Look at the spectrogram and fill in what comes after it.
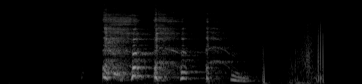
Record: {
  "cough_length": "3.6 s",
  "cough_amplitude": 3433,
  "cough_signal_mean_std_ratio": 0.42,
  "survey_phase": "alpha (2021-03-01 to 2021-08-12)",
  "age": "45-64",
  "gender": "Female",
  "wearing_mask": "No",
  "symptom_none": true,
  "smoker_status": "Never smoked",
  "respiratory_condition_asthma": true,
  "respiratory_condition_other": false,
  "recruitment_source": "REACT",
  "submission_delay": "2 days",
  "covid_test_result": "Negative",
  "covid_test_method": "RT-qPCR"
}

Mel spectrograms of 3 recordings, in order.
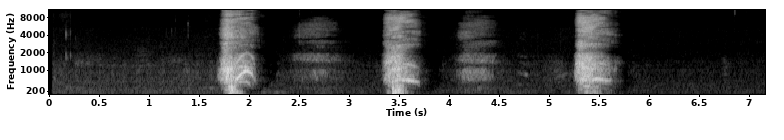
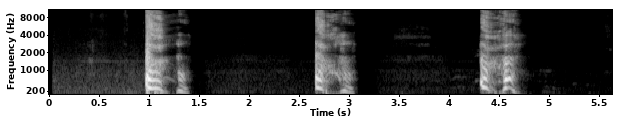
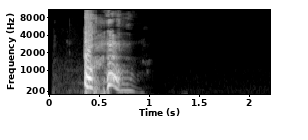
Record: {
  "exhalation_length": "7.2 s",
  "exhalation_amplitude": 29572,
  "exhalation_signal_mean_std_ratio": 0.29,
  "three_cough_length": "5.6 s",
  "three_cough_amplitude": 32768,
  "three_cough_signal_mean_std_ratio": 0.22,
  "cough_length": "2.2 s",
  "cough_amplitude": 32768,
  "cough_signal_mean_std_ratio": 0.25,
  "survey_phase": "alpha (2021-03-01 to 2021-08-12)",
  "age": "45-64",
  "gender": "Female",
  "wearing_mask": "No",
  "symptom_fatigue": true,
  "symptom_headache": true,
  "smoker_status": "Never smoked",
  "respiratory_condition_asthma": false,
  "respiratory_condition_other": false,
  "recruitment_source": "Test and Trace",
  "submission_delay": "2 days",
  "covid_test_result": "Positive",
  "covid_test_method": "RT-qPCR"
}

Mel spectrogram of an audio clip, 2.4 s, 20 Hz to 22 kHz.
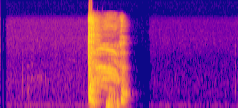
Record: {
  "cough_length": "2.4 s",
  "cough_amplitude": 32768,
  "cough_signal_mean_std_ratio": 0.27,
  "survey_phase": "beta (2021-08-13 to 2022-03-07)",
  "age": "18-44",
  "gender": "Female",
  "wearing_mask": "No",
  "symptom_cough_any": true,
  "symptom_runny_or_blocked_nose": true,
  "symptom_sore_throat": true,
  "symptom_headache": true,
  "symptom_other": true,
  "symptom_onset": "4 days",
  "smoker_status": "Never smoked",
  "respiratory_condition_asthma": false,
  "respiratory_condition_other": false,
  "recruitment_source": "Test and Trace",
  "submission_delay": "2 days",
  "covid_test_result": "Positive",
  "covid_test_method": "ePCR"
}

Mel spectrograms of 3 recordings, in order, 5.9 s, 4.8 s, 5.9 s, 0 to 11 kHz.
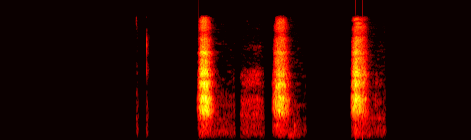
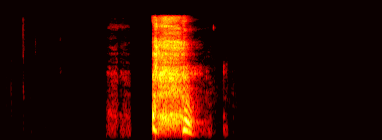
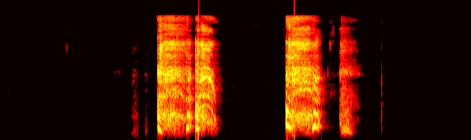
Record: {
  "exhalation_length": "5.9 s",
  "exhalation_amplitude": 24051,
  "exhalation_signal_mean_std_ratio": 0.21,
  "cough_length": "4.8 s",
  "cough_amplitude": 28989,
  "cough_signal_mean_std_ratio": 0.26,
  "three_cough_length": "5.9 s",
  "three_cough_amplitude": 30116,
  "three_cough_signal_mean_std_ratio": 0.34,
  "survey_phase": "beta (2021-08-13 to 2022-03-07)",
  "age": "18-44",
  "gender": "Female",
  "wearing_mask": "No",
  "symptom_cough_any": true,
  "symptom_runny_or_blocked_nose": true,
  "symptom_shortness_of_breath": true,
  "symptom_sore_throat": true,
  "symptom_fatigue": true,
  "symptom_headache": true,
  "symptom_change_to_sense_of_smell_or_taste": true,
  "symptom_loss_of_taste": true,
  "symptom_onset": "4 days",
  "smoker_status": "Never smoked",
  "respiratory_condition_asthma": true,
  "respiratory_condition_other": false,
  "recruitment_source": "Test and Trace",
  "submission_delay": "2 days",
  "covid_test_result": "Positive",
  "covid_test_method": "RT-qPCR",
  "covid_ct_value": 21.0,
  "covid_ct_gene": "N gene",
  "covid_ct_mean": 21.6,
  "covid_viral_load": "82000 copies/ml",
  "covid_viral_load_category": "Low viral load (10K-1M copies/ml)"
}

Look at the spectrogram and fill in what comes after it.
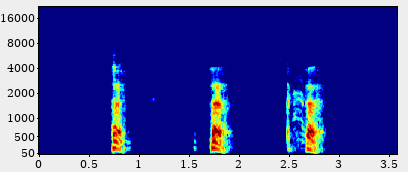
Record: {
  "three_cough_length": "3.6 s",
  "three_cough_amplitude": 24779,
  "three_cough_signal_mean_std_ratio": 0.24,
  "survey_phase": "beta (2021-08-13 to 2022-03-07)",
  "age": "45-64",
  "gender": "Male",
  "wearing_mask": "No",
  "symptom_none": true,
  "smoker_status": "Never smoked",
  "respiratory_condition_asthma": false,
  "respiratory_condition_other": false,
  "recruitment_source": "REACT",
  "submission_delay": "2 days",
  "covid_test_result": "Negative",
  "covid_test_method": "RT-qPCR",
  "influenza_a_test_result": "Negative",
  "influenza_b_test_result": "Negative"
}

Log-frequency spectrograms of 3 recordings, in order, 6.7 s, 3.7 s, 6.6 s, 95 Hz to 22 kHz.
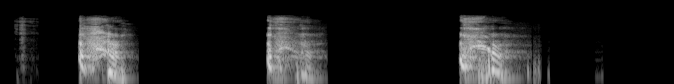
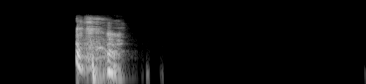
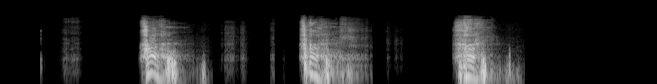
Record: {
  "three_cough_length": "6.7 s",
  "three_cough_amplitude": 31418,
  "three_cough_signal_mean_std_ratio": 0.33,
  "cough_length": "3.7 s",
  "cough_amplitude": 27631,
  "cough_signal_mean_std_ratio": 0.24,
  "exhalation_length": "6.6 s",
  "exhalation_amplitude": 29490,
  "exhalation_signal_mean_std_ratio": 0.31,
  "survey_phase": "beta (2021-08-13 to 2022-03-07)",
  "age": "45-64",
  "gender": "Male",
  "wearing_mask": "No",
  "symptom_none": true,
  "smoker_status": "Never smoked",
  "respiratory_condition_asthma": false,
  "respiratory_condition_other": false,
  "recruitment_source": "REACT",
  "submission_delay": "1 day",
  "covid_test_result": "Negative",
  "covid_test_method": "RT-qPCR",
  "influenza_a_test_result": "Negative",
  "influenza_b_test_result": "Negative"
}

